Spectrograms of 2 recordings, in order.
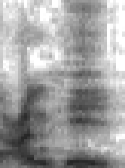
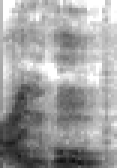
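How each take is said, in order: First: The word ends with an 'i' vowel. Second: The word ends with a 'u' vowel. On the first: The speaker calls it wrong. "you don't say anhi" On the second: The speaker calls it right. "So when you say anhu"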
